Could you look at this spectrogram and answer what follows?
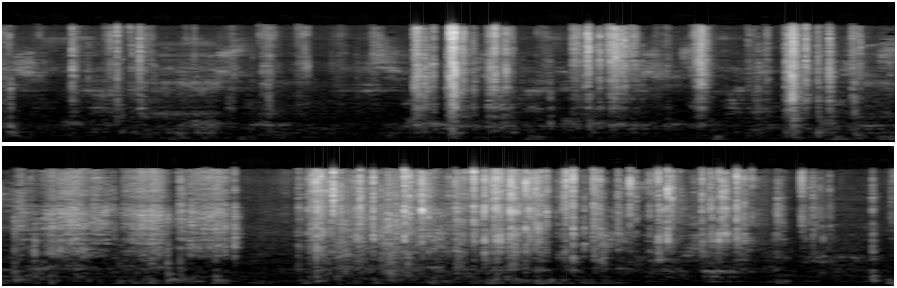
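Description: A metal spoon pressing and scraping a sticky oat, butter and honey mixture flat in a parchment-lined metal baking tray: quick irregular clicks and taps of the spoon, with longer scraping and rustling stretches about seven seconds in and again from about nine to twelve seconds.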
